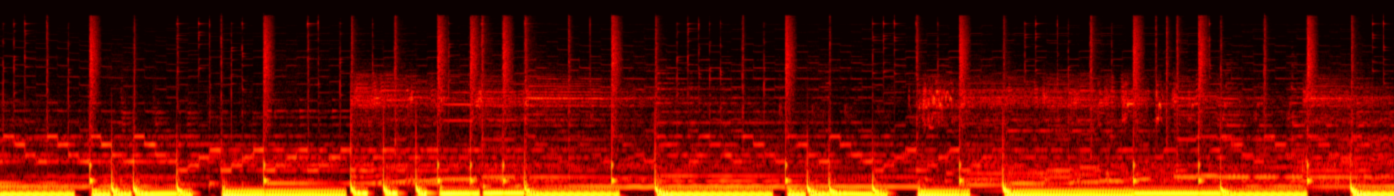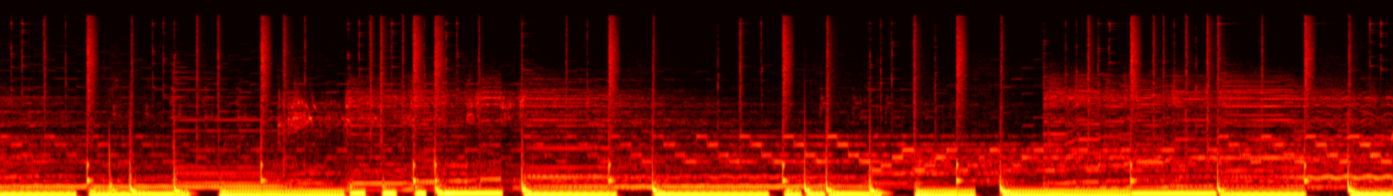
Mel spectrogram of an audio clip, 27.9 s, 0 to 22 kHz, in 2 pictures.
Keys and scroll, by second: 3.9-8.3 typing, 8.8 ctrl+Return, 12.4-13.4 typing, 16.6 Return, 16.8 ctrl+v, 17.4 Return, 18.0 ctrl+z, 18.7 v, 20.4 ctrl+t, 23.6 Return, 23.9 Up, 24.7 Down, 24.9 Up, 25.2 Down, 25.4 Up, 25.6 Down, 26.0 Up, 26.2 Down, 26.3 Up.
